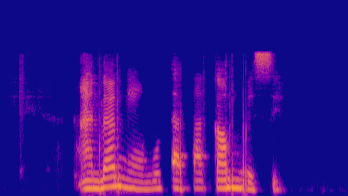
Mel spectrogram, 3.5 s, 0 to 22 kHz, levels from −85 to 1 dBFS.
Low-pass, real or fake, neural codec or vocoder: 7.2 kHz; fake; codec, 16 kHz, 1 kbps, X-Codec, HuBERT features, trained on general audio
